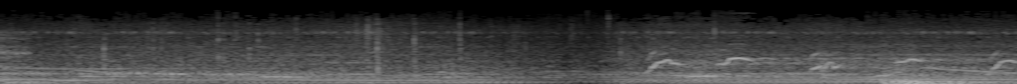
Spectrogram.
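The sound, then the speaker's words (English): Wolves growl and bark, with a few short rising yelps in the second half over a steady low rumbling background; moderately loud, no voices. “Yep, there's a wolf.”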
